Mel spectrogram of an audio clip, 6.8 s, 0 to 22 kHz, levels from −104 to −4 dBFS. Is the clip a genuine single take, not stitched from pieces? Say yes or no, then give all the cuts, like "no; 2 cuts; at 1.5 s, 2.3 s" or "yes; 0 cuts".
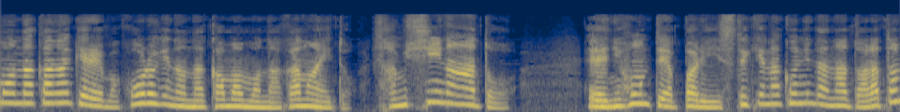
no; 1 cut; at 2.7 s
